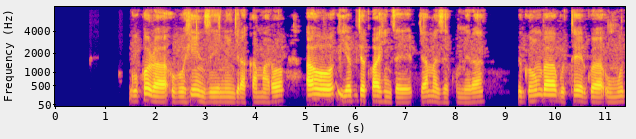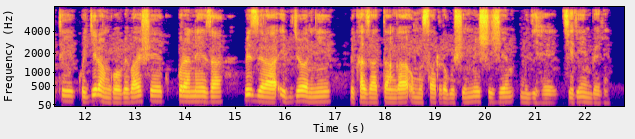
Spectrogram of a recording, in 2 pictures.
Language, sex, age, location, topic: Kinyarwanda, male, 50+, Musanze, agriculture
